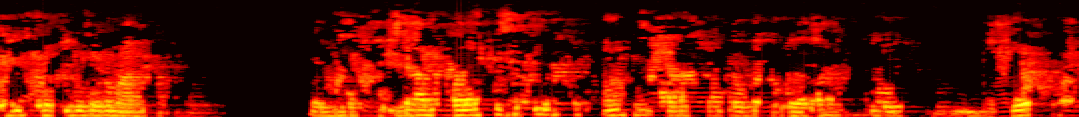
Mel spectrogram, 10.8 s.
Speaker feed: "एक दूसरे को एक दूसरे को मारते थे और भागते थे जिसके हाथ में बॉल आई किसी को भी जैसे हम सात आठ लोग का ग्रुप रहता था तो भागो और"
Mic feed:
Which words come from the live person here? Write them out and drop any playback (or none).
none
